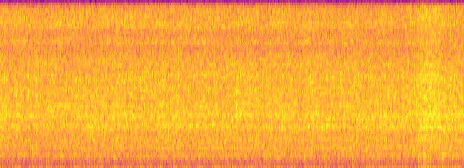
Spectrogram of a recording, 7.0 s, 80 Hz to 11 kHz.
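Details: 1969 Triumph TR6 twin, warm idle after cold start; pilot air screw turned in half a turn to richen starting after pilot jet cleaned. Steady, low, even idle holding speed without stumbles or surging; sounds good, normal warm idle.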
